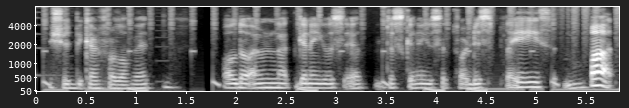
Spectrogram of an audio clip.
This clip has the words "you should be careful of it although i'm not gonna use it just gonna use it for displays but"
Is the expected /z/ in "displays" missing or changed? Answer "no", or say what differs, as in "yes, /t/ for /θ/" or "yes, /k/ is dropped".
yes, /s/ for /z/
